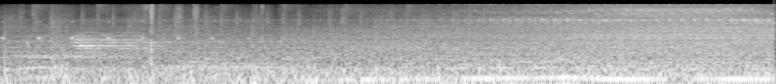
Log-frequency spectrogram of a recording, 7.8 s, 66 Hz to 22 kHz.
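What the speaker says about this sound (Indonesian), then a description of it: "Kita coba dengerin ya suara mesinnya kayak gimana." A Daihatsu Xenia 1.3 R CVT with a DOHC Dual VVT-i engine idles smoothly, giving a steady, fairly quiet low hum that holds constant throughout, with a faint hiss higher up toward the end.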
